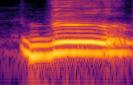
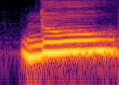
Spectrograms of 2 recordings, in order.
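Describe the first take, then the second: First: The vowel is said flat, without rounded lips. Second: The vowel is said with rounded, pushed-out lips. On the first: The speaker calls it wrong. "malah jelek malahan" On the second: The speaker calls it right.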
